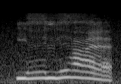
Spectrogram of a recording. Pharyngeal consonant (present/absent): present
